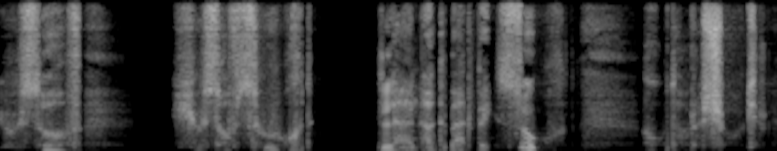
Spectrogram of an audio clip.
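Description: A fervent fugitive monk in a storybook drama, played by a man, his husky voice leaping from ecstatic cries to fearful whispers. The recording is dry and close. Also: mid-range voice, very animated, no room sound. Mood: whispering, awed. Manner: fervent, swinging between shouts and hushed whispers. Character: frantic fugitive monk, wild-eyed and fervent. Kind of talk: audiobook drama acting.

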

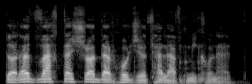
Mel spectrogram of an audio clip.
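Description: A man's voice: fairly low pitch, a bit bright, no room sound, studio quality. A man voicing an indignant defensive older brother. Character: proud, defensive older brother guarding the shop keys. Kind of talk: audiobook reading.

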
